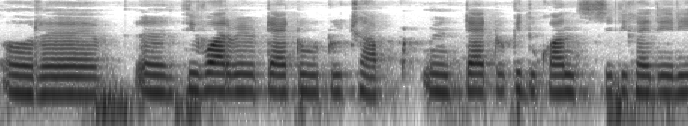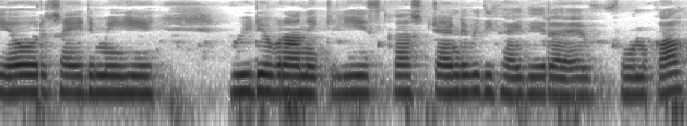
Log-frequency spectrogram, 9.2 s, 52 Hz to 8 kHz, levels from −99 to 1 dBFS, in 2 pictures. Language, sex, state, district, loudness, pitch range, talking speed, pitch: Hindi, female, Haryana, Jhajjar, -20 LUFS, 190-205 Hz, 205 wpm, 195 Hz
